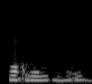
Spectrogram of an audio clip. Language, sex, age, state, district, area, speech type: Maithili, female, 45-60, Bihar, Madhubani, rural, conversation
